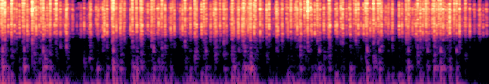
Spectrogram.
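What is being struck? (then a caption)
Mechanical keyboard with plastic keycaps. Both hands type with their fingertips on a compact backlit mechanical keyboard with white plastic keycaps. A fast, steady stream of short, bright plastic clacks carries on for about seven seconds, with a soft low thump under the keystrokes. Each keystroke stops dead with no ring.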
